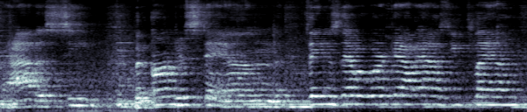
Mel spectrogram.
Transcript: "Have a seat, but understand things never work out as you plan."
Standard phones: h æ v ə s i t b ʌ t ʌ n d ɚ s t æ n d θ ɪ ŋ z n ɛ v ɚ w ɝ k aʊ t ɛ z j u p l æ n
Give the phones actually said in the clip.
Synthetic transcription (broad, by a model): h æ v ə s i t b ʌ t ʌ n d ɚ s t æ n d θ ɪ ŋ z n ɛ w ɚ w ɝ k aʊ t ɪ z j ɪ p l æ n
